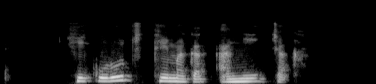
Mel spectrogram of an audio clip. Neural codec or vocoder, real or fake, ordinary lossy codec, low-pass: codec, 16 kHz, 4 kbps, FunCodec, trained on LibriTTS, 50 frames a second; fake; Opus, 24 kbps; 7.2 kHz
